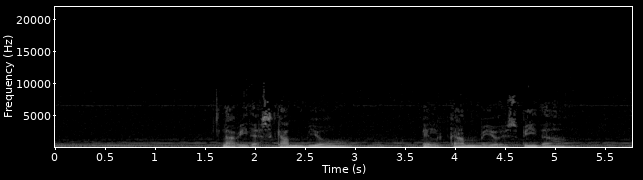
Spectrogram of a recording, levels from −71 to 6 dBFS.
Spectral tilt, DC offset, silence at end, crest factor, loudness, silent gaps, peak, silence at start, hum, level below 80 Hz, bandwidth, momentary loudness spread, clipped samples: -7 dB/octave; under 0.1%; 0 s; 20 dB; -34 LUFS; none; -16 dBFS; 0 s; none; -58 dBFS; 9.6 kHz; 18 LU; under 0.1%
